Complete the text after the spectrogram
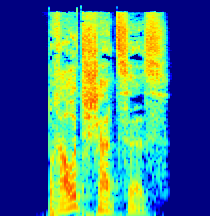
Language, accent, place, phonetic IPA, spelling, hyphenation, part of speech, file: German, Germany, Berlin, [ˈbʁaʊ̯tˌʃat͡səs], Brautschatzes, Braut‧schat‧zes, noun, De-Brautschatzes.ogg
- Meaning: genitive singular of Brautschatz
